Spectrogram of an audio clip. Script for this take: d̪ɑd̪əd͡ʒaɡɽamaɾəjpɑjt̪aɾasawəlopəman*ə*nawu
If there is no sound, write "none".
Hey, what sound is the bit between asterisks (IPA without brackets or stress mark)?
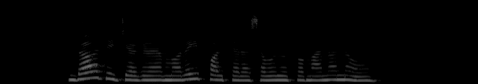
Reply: ɑ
